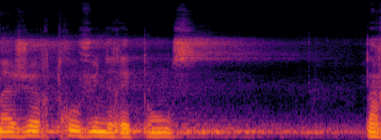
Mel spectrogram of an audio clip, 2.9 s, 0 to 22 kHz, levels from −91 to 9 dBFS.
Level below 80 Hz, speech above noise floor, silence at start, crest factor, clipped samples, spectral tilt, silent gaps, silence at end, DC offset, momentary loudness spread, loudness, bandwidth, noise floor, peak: -60 dBFS; 20 dB; 0 s; 16 dB; under 0.1%; -6 dB/octave; none; 0 s; under 0.1%; 22 LU; -20 LUFS; 9.8 kHz; -39 dBFS; -4 dBFS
